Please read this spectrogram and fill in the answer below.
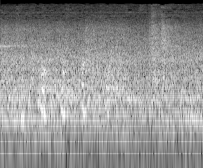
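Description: Steady background noise of an airport terminal, an even rushing hum with no distinct events, heard through the glass of the departure area.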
